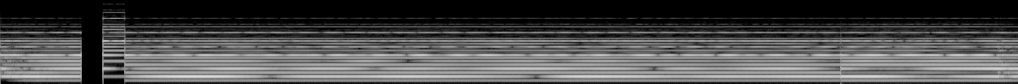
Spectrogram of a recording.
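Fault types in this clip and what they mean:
Playback stall: at 0.81 s the sound cuts to silence for about 0.22 s, likely the player running dry or its thread getting blocked, then resumes.
Catch-up at higher speed: from 1.03 to 1.25 s the backlog plays at double speed, pitch jumping about ten semitones, before snapping back to normal.
Doubled audio track: from 8.41 s to the end, a dry copy arrives abruptly about half a second behind at roughly equal level, likely a second capture path.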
